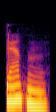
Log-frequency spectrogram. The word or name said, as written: dantonesque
